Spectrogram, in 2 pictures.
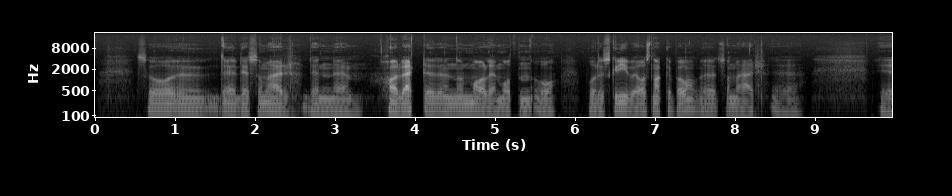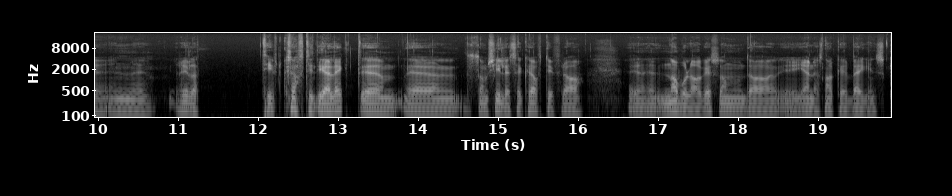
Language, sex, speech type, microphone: Norwegian, male, spontaneous, Sennheiser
